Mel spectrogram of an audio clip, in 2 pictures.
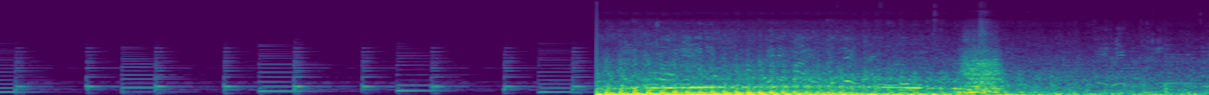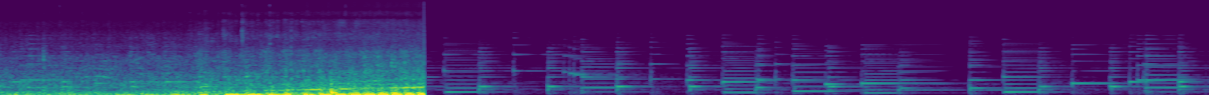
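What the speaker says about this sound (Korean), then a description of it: "그렇게 시원한 모터 소리와 함께 배는 출발합니다." An old, loud motor boat engine roars on a Mekong River Delta boat tour in Vietnam, a dense, steady drone with a brief swelling whoosh midway, set between quieter stretches of plucked music before and after.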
